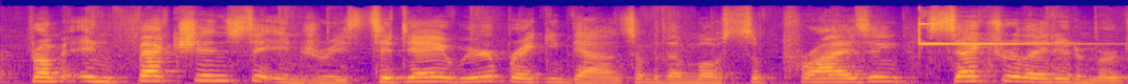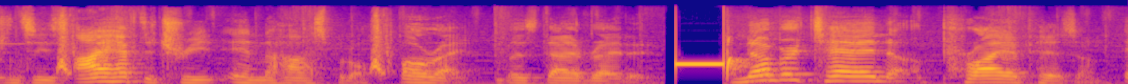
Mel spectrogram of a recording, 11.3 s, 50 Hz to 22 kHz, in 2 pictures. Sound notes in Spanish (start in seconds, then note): 9.0 la pantalla emite un pitido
